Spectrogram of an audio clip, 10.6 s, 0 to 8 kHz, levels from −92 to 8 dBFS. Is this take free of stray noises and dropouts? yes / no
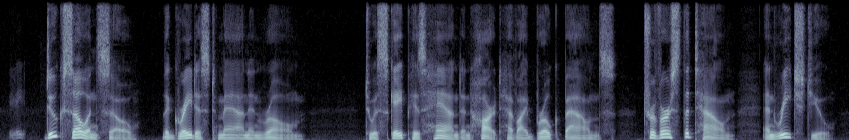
no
